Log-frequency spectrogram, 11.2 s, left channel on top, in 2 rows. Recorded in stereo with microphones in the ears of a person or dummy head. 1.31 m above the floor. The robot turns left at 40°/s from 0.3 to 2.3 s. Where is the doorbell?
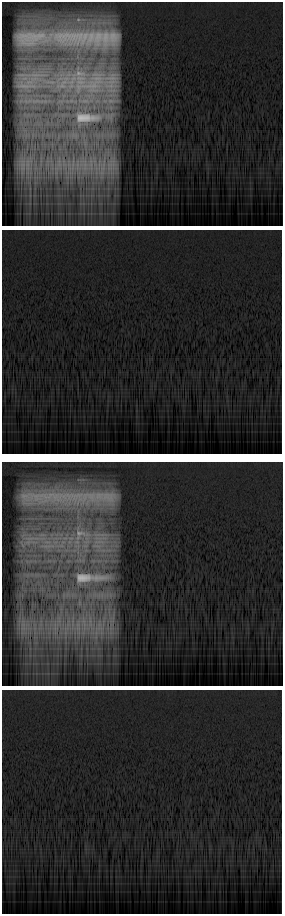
10° left (ahead or behind), 3.5 m; by 1.8 s centre (ahead or behind), 3.5 m.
